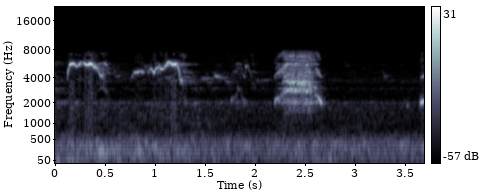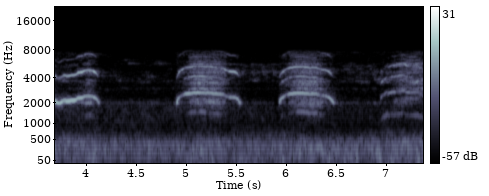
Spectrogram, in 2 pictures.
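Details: Northern goshawk at the nest with a branch and prey on 19 June 2018, giving high, thin whistled squeals and harsher, buzzy bursts, repeated about once a second, over a low background rumble.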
